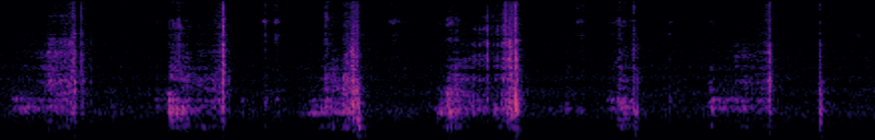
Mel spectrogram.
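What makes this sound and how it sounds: A white plastic fork scrapes its tines through a packed strip of beige kinetic sand and then slices it with the fork's edge. There are seven quiet, gritty strokes, each ending in a sharp little tick as the fork pulls free. The last is a lone short tick.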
